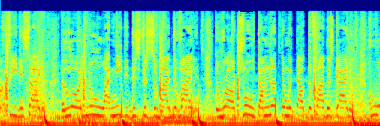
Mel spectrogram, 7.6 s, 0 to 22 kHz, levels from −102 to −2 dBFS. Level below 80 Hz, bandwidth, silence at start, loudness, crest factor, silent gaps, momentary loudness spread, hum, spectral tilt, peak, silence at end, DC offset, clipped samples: -18 dBFS; 16.5 kHz; 0 s; -16 LUFS; 10 dB; none; 3 LU; none; -5 dB/octave; -4 dBFS; 0 s; under 0.1%; under 0.1%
